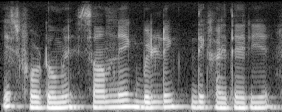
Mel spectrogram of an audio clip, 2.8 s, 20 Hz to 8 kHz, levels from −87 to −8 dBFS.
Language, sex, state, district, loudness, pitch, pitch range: Hindi, male, Uttar Pradesh, Shamli, -12 LUFS, 150 Hz, 140-160 Hz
